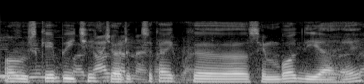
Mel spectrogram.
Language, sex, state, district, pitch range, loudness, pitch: Hindi, male, Gujarat, Gandhinagar, 125-145 Hz, -16 LUFS, 130 Hz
